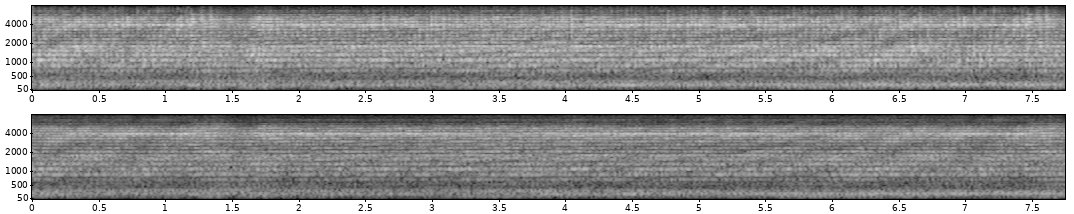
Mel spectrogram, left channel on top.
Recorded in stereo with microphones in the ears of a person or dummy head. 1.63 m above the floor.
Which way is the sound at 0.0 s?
85° left.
